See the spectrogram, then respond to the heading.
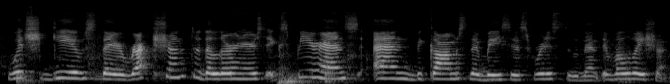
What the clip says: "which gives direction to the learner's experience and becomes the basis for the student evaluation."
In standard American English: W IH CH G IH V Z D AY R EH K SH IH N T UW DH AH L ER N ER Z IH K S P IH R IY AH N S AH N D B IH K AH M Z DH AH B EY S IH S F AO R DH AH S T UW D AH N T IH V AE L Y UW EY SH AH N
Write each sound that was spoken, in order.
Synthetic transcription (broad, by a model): W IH CH G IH V S D AY R EH K SH IH N T UW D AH L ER N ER S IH K S P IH R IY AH N S AH N D B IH K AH M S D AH B EY S IH S F AO R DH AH S T UW D AH N T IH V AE L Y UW EY SH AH N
